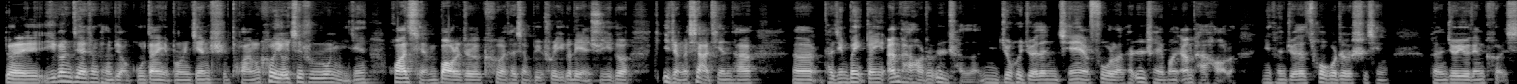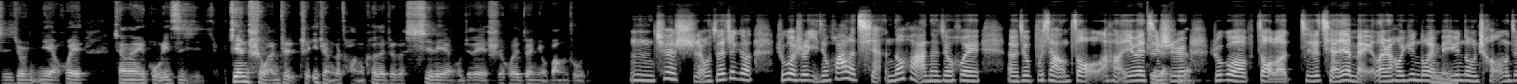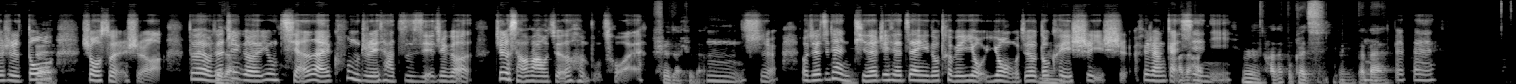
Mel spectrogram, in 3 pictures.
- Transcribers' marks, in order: tapping
- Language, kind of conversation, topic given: Chinese, advice, 如何才能养成规律运动的习惯，而不再三天打鱼两天晒网？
